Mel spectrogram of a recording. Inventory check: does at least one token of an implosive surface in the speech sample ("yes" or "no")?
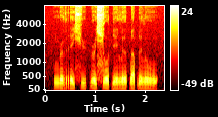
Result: yes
